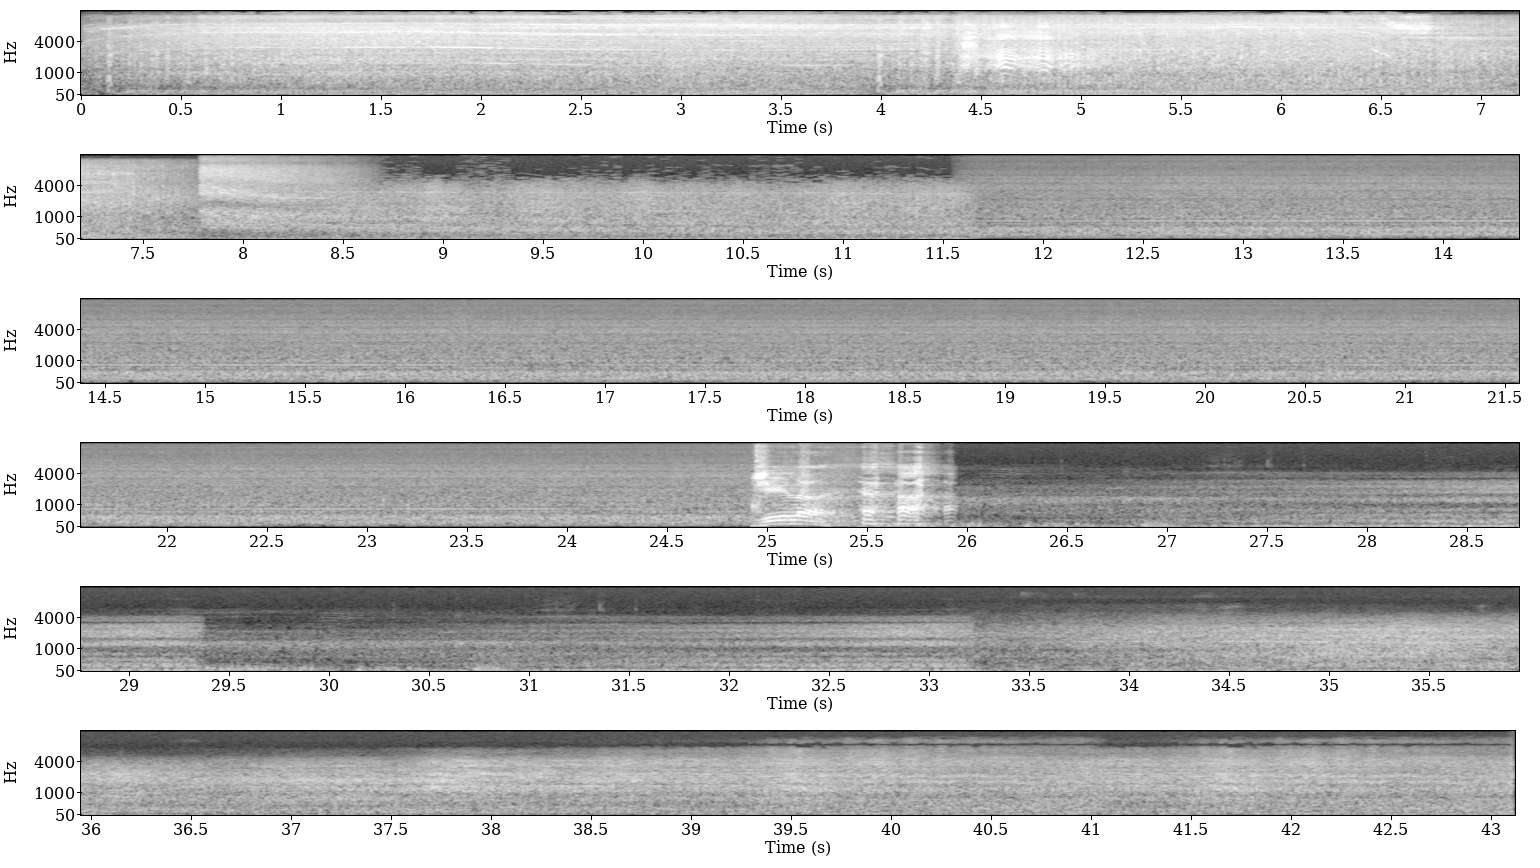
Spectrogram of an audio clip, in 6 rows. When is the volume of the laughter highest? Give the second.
25 s.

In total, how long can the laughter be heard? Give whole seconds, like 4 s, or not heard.
2 s.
